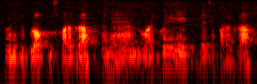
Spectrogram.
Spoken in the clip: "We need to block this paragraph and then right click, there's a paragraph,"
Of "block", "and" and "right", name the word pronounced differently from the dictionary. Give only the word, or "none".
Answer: right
